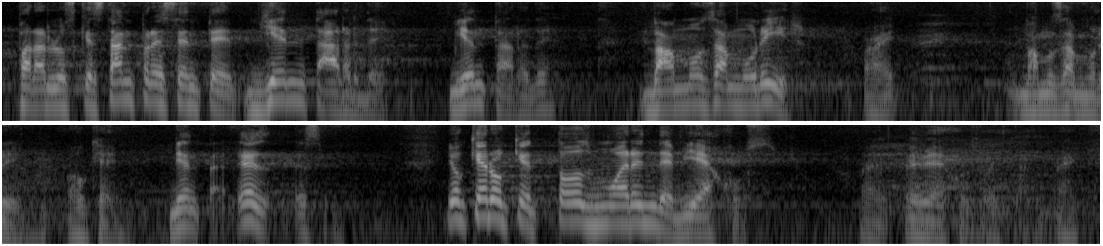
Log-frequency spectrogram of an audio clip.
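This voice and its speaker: A man preaches in a church, his voice pitched rather high and trailing into a long reverb. He slides between languages mid-sentence and repeats his key lines for emphasis. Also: fairly bright tone. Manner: bilingual preaching, switching into English phrases; ends phrases with a questioning "right?". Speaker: pastor. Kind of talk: sermon. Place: church sanctuary.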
